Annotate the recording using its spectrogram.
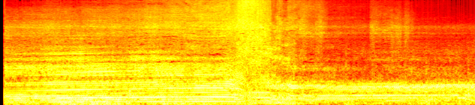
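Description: Two cars at full throttle in a street roll race. The engine note climbs steadily, then drops sharply as they pass about three seconds in, with a rush of wind and tyre noise. A steadier, fading drone follows as they pull away.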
